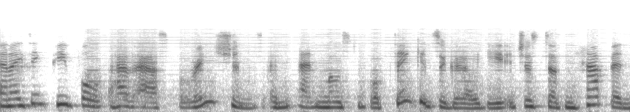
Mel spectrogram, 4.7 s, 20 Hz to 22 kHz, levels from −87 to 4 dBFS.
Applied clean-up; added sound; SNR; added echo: neural separator model SepFormer DNS4.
